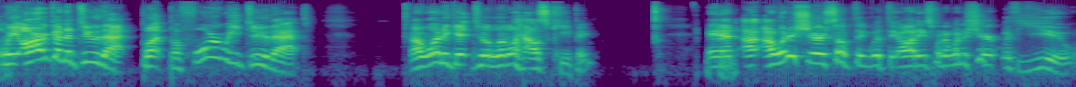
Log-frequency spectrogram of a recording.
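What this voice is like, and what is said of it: Loud, near-shouting, strained voice. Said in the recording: “are you shouting right now? ... I'm losing my voice, so I might be projecting a little bit more.”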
